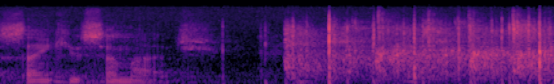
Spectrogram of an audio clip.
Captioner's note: audience applauds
